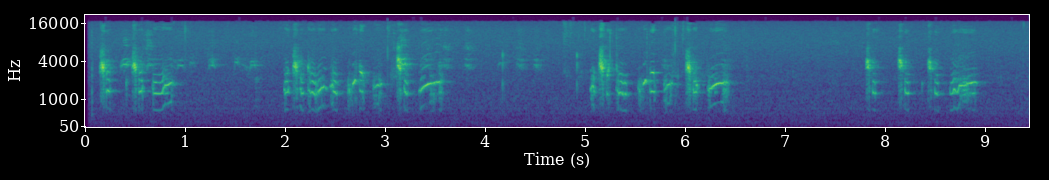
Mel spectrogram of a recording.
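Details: A pet cockatiel chatters at a phone in bursts of whistled, warbling notes with rising and falling slurs.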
